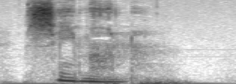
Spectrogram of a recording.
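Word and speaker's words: CMON: Cool Mini or Not, which I call Come On, C-M-O-N. Although I have found out recently that everybody else seems to pronounce it Simon, which I think sounds a little like a rude word, so I think I'll stick with come on.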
